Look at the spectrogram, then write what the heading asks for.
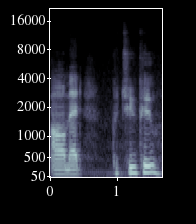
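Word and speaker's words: Ahmed Kutucu: A report in Turkey were claiming that Manchester City were chasing Schalke young forward Ahmed Kotuku, that's how you say his name, 19 years old, but apparently Schalke have said he isn't for sale and he's staying put.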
